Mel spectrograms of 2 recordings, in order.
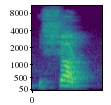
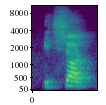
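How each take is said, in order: Both takes have the same delivery.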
